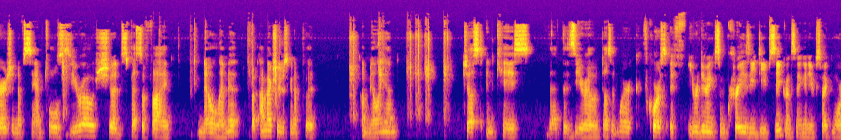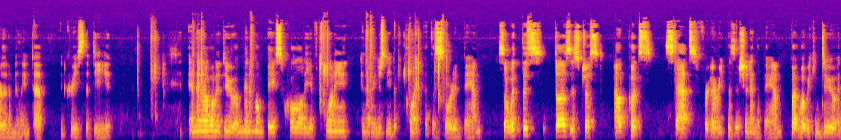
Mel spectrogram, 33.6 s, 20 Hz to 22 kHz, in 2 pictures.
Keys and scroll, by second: 1.2 0, 3.0 space, 5.4 typing, 6.6-8.9 typing, 19.4-21.6 typing, 22.9-25.9 typing.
